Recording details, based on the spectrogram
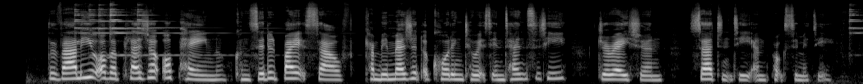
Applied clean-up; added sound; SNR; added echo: none; Doorbell; 17 dB; none.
